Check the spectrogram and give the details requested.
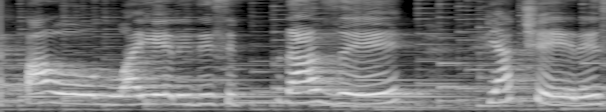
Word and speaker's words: Paolo: Paulo em italiano se escreve P-A-O-L-O.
